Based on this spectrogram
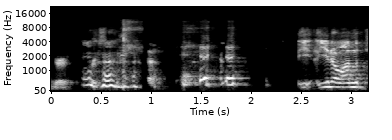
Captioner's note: laughing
